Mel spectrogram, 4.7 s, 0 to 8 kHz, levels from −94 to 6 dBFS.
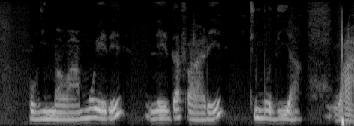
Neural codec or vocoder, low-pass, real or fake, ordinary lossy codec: none; none; real; none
